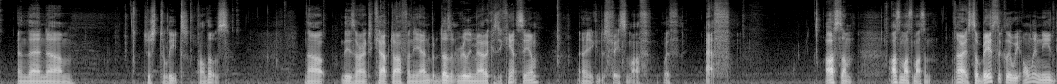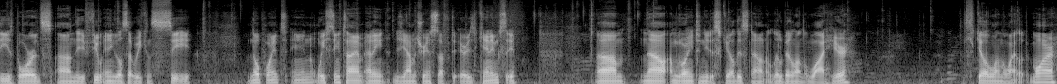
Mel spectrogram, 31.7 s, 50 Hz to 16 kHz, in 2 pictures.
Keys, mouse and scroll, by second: 1.7 b, 2.8 x, 4.0 Tab, 5.6 Tab, 7.2 b, 8.3 f, 9.0 a, 9.2 Tab, 9.6-11.1 middle drag, 12.5 KP_7, 13.3 middle drag, 13.5-14.0 middle drag, 20.6-21.0 middle drag, 21.6-22.5 middle drag, 22.8 KP_7, 24.0 z, 26.6 s, 30.2 s.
